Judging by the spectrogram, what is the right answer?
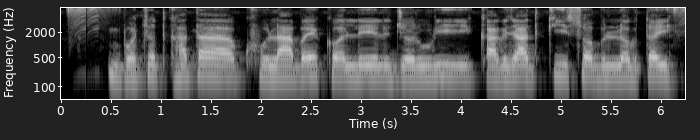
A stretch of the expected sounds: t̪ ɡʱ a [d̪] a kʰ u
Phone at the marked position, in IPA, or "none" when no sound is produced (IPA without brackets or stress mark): t̪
